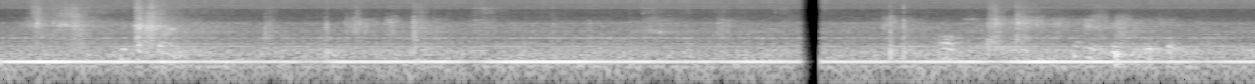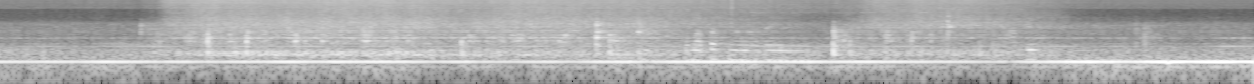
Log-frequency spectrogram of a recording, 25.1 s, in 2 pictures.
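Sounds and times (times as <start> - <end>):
steady low hum: 0.0 - 25.0
spices sizzling in hot oil: 14.0 - 23.9
utensil scraping a metal pot: 14.2 - 20.1.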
